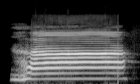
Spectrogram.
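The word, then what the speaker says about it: ه: kindly read after me ha ha comes from the back of the throat to pronounce this is hamza kindly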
